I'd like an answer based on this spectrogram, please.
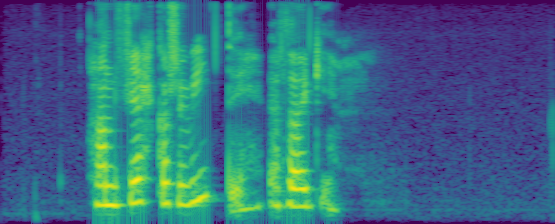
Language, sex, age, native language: Icelandic, female, 20-29, Icelandic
